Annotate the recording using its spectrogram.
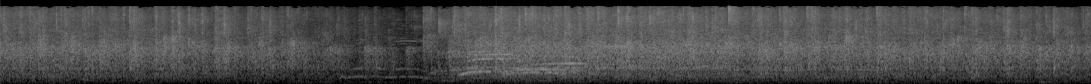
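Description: Concert audience applauding. The clapping thins out about four seconds in, then swells again with a few voices calling out and whooping.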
